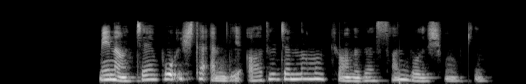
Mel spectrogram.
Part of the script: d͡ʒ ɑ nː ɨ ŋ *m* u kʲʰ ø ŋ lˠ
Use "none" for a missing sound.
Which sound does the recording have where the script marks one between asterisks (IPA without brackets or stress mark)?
m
